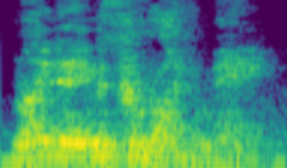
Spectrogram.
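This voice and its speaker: A man's voice: high voice, fairly even intonation, takes it slowly. A man voicing a sinister nightmare monster in a video game, smug, formal and theatrically grandiose. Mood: smug, menacing. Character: sinister, theatrical nightmare yokai villain, last of his kind. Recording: heavy echo, distant, loud music behind.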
